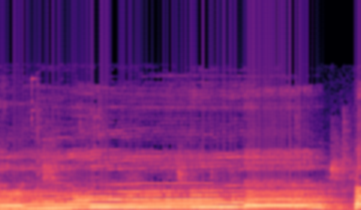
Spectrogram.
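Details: Great Pyrenees female, the livestock guardian breed of the Alps, howls in one long drawn-out note that slowly rises in pitch, then jumps abruptly higher for about a second before fading and breaking off.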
